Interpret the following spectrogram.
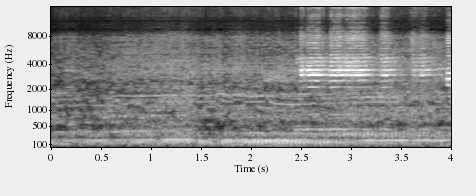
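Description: Road traffic outside: a vehicle engine runs steadily, and a high horn sounds from just past halfway for over a second.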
